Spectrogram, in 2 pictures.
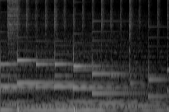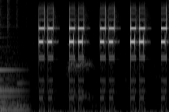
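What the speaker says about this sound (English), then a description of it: "my alarm clock was ringing next to me" Alarm clock ringing in the video game Amatarasu Riddle Star: after a fading musical passage, a loud electronic double-beep rings alone in steady repeating bursts, six short clusters evenly spaced.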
